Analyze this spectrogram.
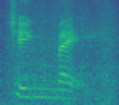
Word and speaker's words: Chiang Mai: I'm from Chiang Mai, I think it's pronounced.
